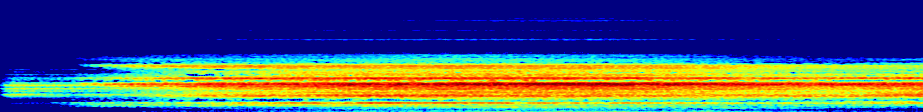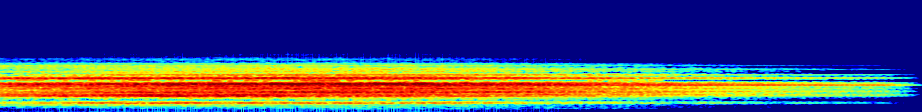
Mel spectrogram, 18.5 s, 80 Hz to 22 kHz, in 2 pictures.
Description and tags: LAYERS 004 - 2 Phase Space Explorer C5
LAYERS 004 - 2 Phase Space Explorer is an extensive multisample package containing 73 samples covering C0 till C6. The key name is included in the sample name. The sound of 2 Phase Space Explorer is all in the name: an intergalactic space soundscape. It was created using Kontakt 3 within Cubase and a lot of convolution.
artificial, drone, soundscape, space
